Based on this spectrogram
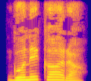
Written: ಗೊನೆಗಾರ

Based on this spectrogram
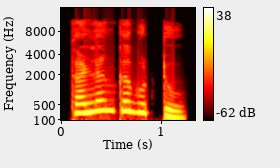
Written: ತುಳುಂಕುಗುಟ್ಟು

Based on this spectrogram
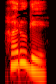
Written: ಹರಿಗೆ

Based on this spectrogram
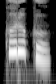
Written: ಘುರುಕು

